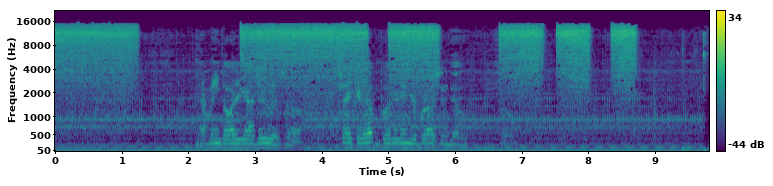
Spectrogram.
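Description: An airbrush hisses in short bursts.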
